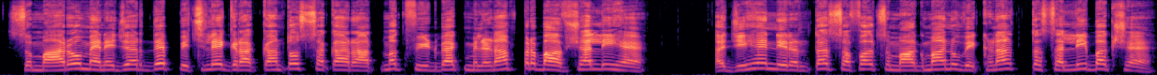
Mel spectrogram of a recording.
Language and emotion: Punjabi, surprised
